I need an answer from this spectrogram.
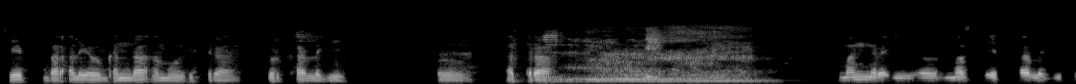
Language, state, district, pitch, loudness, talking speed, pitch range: Kurukh, Chhattisgarh, Jashpur, 105 Hz, -28 LUFS, 90 wpm, 100-110 Hz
